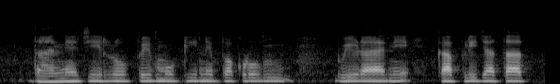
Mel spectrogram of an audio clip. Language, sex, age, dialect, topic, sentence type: Marathi, male, 60-100, Standard Marathi, agriculture, statement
